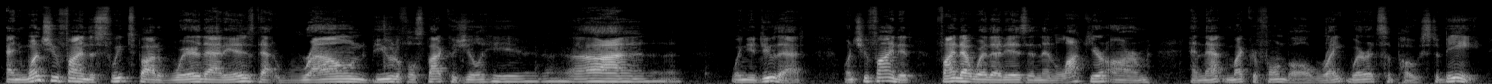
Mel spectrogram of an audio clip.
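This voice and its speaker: A middle-aged man with a baritone voice giving a DJ training talk, emphatic, often checking in with "okay?". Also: unhurried, a bit bright. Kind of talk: spoken presentation.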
